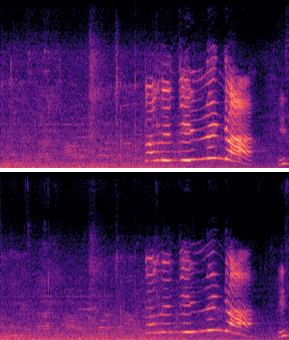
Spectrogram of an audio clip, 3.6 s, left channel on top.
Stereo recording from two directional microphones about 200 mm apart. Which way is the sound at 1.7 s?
10° left (ahead or behind).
